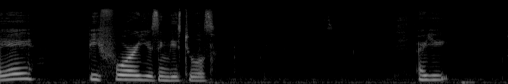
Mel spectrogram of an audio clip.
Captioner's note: speaking French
